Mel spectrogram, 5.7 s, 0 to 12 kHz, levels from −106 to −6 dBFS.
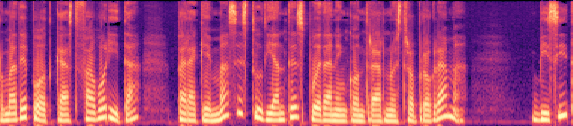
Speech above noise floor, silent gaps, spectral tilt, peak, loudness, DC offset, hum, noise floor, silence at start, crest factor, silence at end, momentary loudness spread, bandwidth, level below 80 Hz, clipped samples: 40 dB; none; -5.5 dB/octave; 0 dBFS; -11 LUFS; under 0.1%; none; -51 dBFS; 0 s; 12 dB; 0.05 s; 5 LU; 12 kHz; -50 dBFS; 0.4%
